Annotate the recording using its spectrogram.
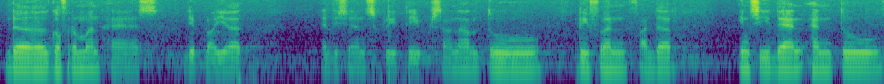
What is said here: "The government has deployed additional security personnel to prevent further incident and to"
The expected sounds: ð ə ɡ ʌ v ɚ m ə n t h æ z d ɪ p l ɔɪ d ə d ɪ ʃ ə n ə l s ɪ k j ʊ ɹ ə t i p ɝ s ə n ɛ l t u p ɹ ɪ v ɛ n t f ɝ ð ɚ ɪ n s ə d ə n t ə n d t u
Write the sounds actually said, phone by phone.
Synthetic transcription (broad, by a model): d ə ɡ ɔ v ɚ m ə n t h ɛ s d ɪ p l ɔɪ ə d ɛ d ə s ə n s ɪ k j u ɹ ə t i p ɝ s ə n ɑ l t u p ɹ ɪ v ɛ n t f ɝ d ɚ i n s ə d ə n ə n t u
